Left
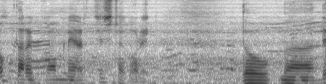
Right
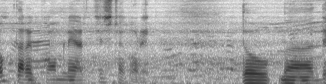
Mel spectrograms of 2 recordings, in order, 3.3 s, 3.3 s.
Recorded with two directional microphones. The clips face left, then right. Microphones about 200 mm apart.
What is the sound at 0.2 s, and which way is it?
Speech, 50° right (ahead or behind).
